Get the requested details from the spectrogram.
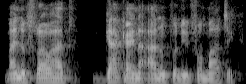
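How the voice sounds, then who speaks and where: A man's voice: mid-range voice, fairly even intonation, a little fast, vocal fry, pushed and bright. A man who lectures in computer science, talking casually and explaining ideas through everyday examples. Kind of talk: casual conversation.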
